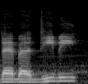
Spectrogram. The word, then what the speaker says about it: Debe: Of course, I called Debe Deeb the whole time. It's Debe.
